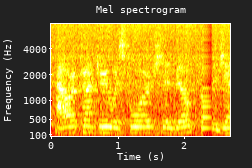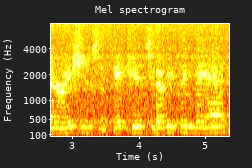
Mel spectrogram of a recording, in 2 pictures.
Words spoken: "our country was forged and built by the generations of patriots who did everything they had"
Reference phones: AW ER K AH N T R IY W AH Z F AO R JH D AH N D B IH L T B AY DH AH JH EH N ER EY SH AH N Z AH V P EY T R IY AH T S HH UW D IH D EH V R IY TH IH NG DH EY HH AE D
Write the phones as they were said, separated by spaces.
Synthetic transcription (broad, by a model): AW ER K AH N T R IY W AH Z F AO R JH D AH N B IH L T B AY DH AH JH EH N ER EY SH AH N Z AH V P EY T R IY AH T S HH UW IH EH V R IY TH IH NG DH EY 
